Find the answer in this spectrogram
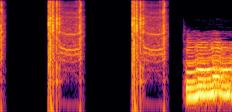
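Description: Camera shutter sound effect, three identical clicks about a second apart with dead silence between them.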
